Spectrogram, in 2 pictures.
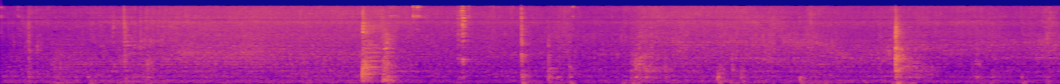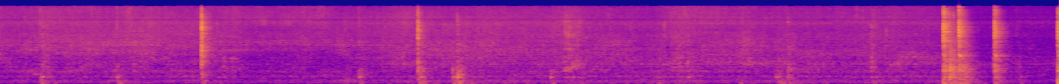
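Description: Raw chicken pieces sizzling in hot onion-tomato masala in a steel kadhai, a steady sizzle, while a steel spoon stirs them, clinking and scraping against the pan now and then. A quick run of sharp knocks of the spoon on the pan comes near the end.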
